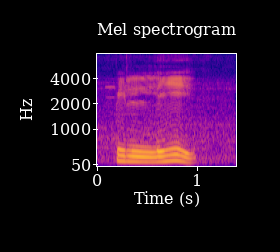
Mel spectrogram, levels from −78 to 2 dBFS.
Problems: constant background noise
